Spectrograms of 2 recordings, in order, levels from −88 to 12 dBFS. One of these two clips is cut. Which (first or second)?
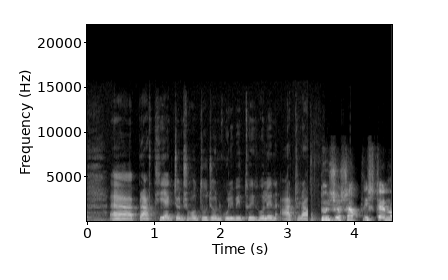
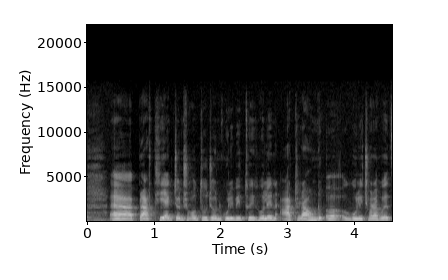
first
